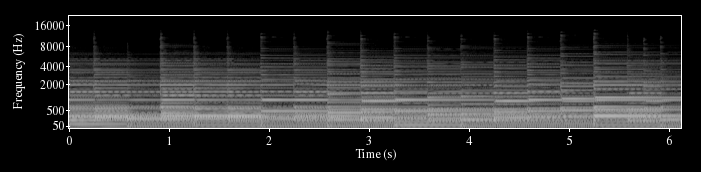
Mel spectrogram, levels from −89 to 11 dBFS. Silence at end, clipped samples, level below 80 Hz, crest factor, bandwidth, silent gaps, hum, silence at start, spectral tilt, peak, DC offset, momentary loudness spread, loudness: 0 s; under 0.1%; -42 dBFS; 14 dB; 11 kHz; none; none; 0 s; -7.5 dB/octave; -10 dBFS; 0.7%; 4 LU; -25 LUFS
